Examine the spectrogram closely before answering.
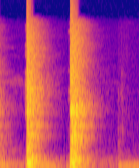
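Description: Two loud, heavy knocks as Elizabeth, dressed in a paper bag, bangs a big knocker on a dragon's huge door, landing about half a second apart, each with a short booming ring, and a faint soft tap follows. No voices.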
